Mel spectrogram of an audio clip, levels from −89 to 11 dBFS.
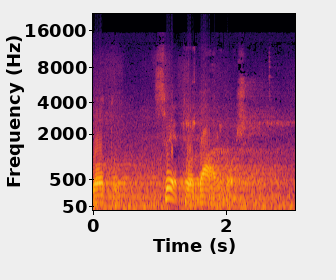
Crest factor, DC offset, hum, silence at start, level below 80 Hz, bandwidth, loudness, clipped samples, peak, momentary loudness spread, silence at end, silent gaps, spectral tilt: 10 dB; 0.7%; none; 0 s; -24 dBFS; 13 kHz; -11 LUFS; 2%; 0 dBFS; 12 LU; 0 s; none; -6.5 dB/octave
